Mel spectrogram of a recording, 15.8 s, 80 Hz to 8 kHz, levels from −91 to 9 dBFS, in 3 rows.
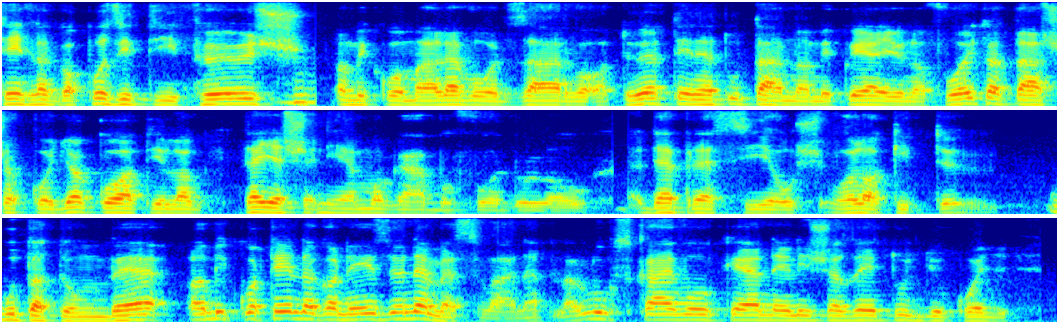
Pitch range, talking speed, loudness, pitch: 120-145 Hz, 155 wpm, -20 LUFS, 130 Hz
